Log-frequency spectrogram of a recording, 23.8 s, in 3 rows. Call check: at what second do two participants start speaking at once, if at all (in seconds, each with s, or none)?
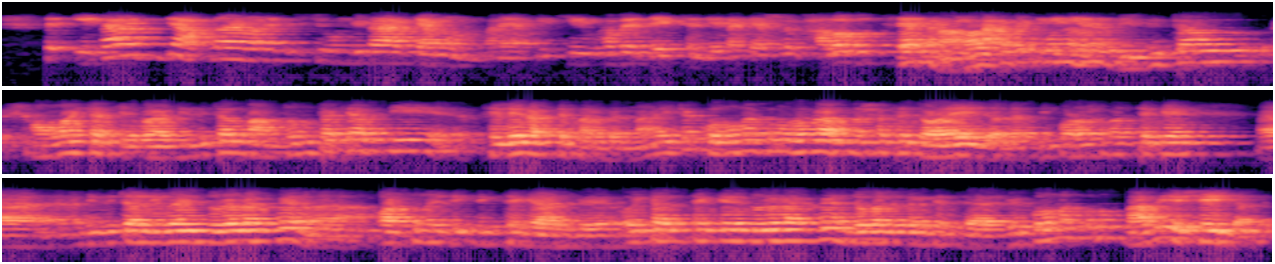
5.6 s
